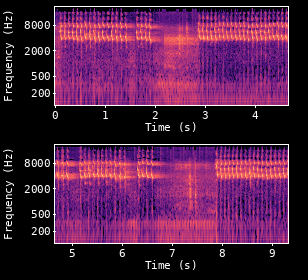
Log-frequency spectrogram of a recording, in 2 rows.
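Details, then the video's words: Cililin singing, recorded as training material for songbirds: sequences of very high, rapid buzzy notes in quick even trills, broken by short pauses and brief hissy sweeps, with faint background noise. "MASTERAN 100%SUARA BURUNG CILILIN"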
